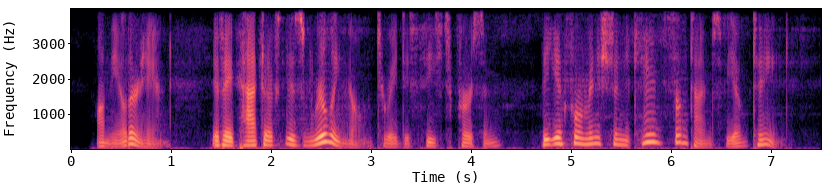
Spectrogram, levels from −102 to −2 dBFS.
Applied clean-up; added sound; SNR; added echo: neural separator model SepFormer WHAMR!.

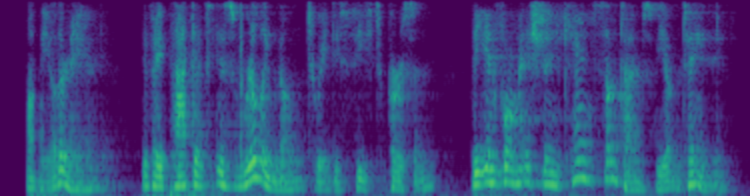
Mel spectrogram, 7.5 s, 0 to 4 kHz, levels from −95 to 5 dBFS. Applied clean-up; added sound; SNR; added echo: neural mask model DeepFilterNet 3.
